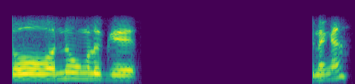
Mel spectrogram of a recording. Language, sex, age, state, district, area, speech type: Tamil, male, 18-30, Tamil Nadu, Tiruppur, rural, conversation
